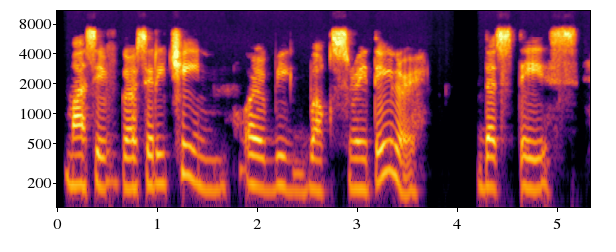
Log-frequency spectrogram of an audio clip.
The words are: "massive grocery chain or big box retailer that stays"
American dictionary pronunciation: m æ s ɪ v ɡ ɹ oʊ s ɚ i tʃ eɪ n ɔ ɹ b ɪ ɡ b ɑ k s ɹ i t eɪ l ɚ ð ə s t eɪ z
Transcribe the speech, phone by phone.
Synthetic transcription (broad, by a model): m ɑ s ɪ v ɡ oʊ s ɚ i tʃ eɪ n ɔ ɹ b ɪ ɡ b ɑ k s ɹ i t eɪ l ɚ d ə s t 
